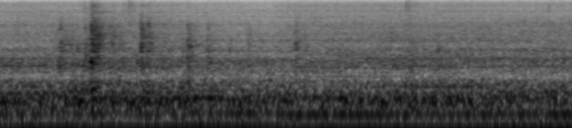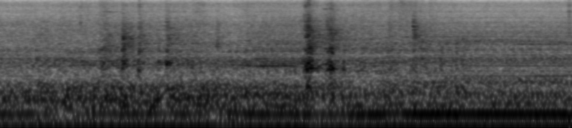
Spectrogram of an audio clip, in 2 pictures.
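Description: Branches crack and snap as an excavator bucket pushes through brush.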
